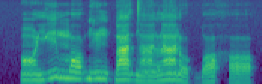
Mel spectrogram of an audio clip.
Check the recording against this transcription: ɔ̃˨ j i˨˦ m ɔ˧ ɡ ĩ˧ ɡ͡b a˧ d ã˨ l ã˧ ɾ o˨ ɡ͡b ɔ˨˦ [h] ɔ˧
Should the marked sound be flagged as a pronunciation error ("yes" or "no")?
no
